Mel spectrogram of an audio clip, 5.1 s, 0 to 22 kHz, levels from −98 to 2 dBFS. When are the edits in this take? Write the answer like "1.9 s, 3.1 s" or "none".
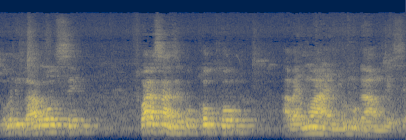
none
